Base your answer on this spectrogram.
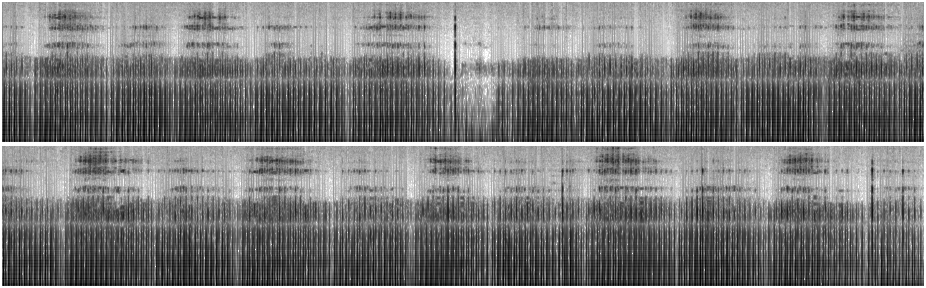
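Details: Steady low purr from a pet cat, continuous rumble rising and falling with each breath about once per second, briefly interrupted near the four-second mark, otherwise quiet room.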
